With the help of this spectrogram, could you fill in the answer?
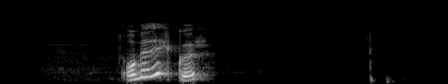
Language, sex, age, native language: Icelandic, female, 50-59, Icelandic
